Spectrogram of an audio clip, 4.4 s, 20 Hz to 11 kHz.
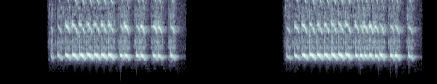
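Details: Crickets of the fall, meant to lull a listener to sleep, give two bursts of quick, high pulsed chirps, each about 1.3 seconds long, separated by a silent pause over a clean, quiet background.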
